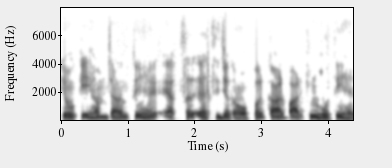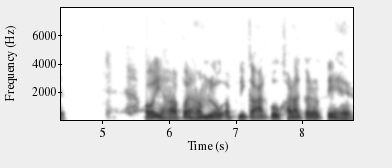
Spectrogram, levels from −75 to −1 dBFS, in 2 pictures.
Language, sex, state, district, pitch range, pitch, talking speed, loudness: Hindi, male, Uttar Pradesh, Budaun, 135-155 Hz, 145 Hz, 165 wpm, -15 LUFS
